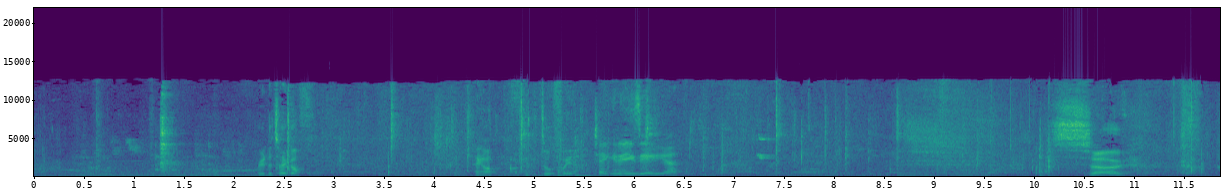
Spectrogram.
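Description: A man speaks in a relaxed, cheerful way, close by.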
